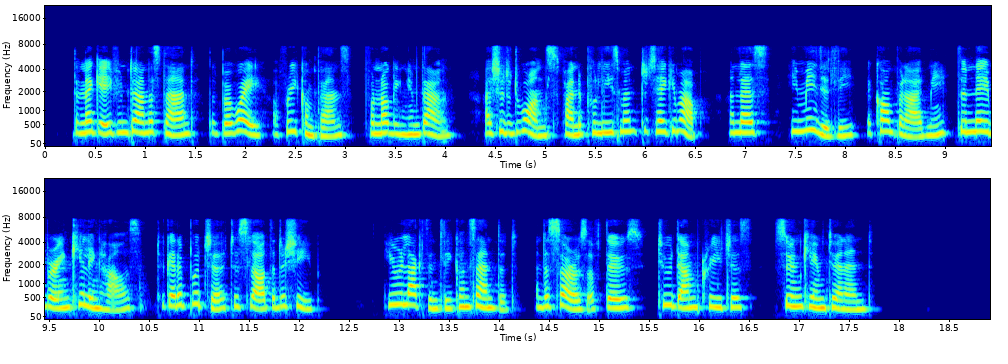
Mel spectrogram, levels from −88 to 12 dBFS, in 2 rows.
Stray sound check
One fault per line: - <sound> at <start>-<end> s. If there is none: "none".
none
